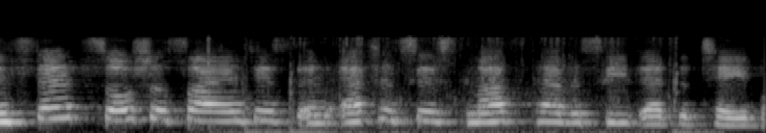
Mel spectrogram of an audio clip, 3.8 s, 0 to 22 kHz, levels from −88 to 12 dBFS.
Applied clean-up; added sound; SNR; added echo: neural separator model SepFormer DNS4.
